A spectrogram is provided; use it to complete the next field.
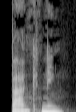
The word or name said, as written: bankning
